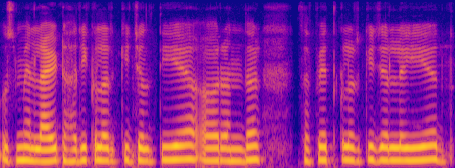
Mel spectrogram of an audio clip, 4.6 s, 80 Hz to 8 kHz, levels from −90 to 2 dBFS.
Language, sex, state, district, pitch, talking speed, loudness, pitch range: Hindi, female, Uttar Pradesh, Lalitpur, 220 Hz, 195 wpm, -14 LUFS, 215-230 Hz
